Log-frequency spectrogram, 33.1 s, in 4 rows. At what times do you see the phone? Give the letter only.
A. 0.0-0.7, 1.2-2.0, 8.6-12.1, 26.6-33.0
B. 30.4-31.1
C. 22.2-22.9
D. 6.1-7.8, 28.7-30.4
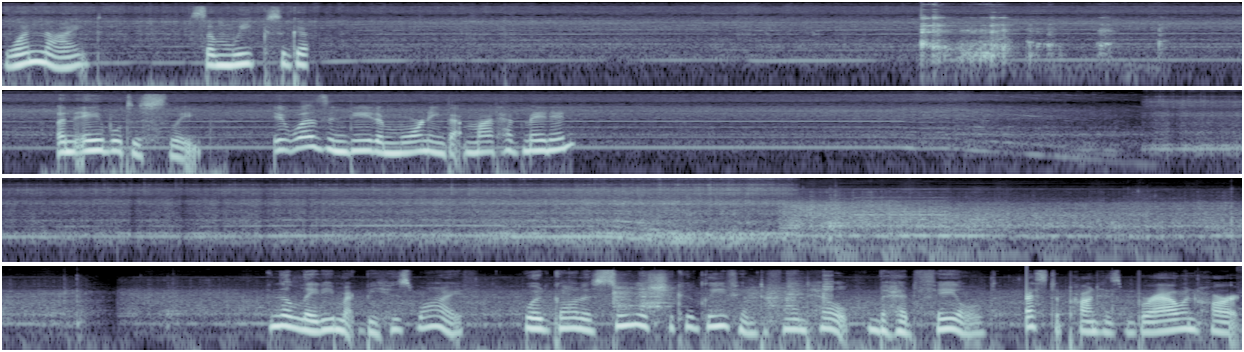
C.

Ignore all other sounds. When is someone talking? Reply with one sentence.
You can hear the talking from 0.0 to 0.7 s, from 1.2 to 2.0 s, from 8.6 to 12.1 s and from 26.6 to 33.0 s.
